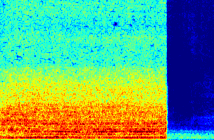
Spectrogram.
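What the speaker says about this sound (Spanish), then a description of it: "Ahora de nuevo volvemos a licuar bien." A kitchen blender whirring loud and steady as it blends banana, carrot and milk into juice, then cutting off abruptly to quiet.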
